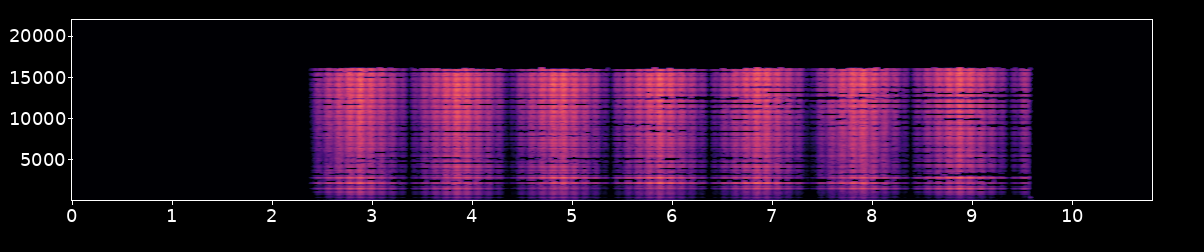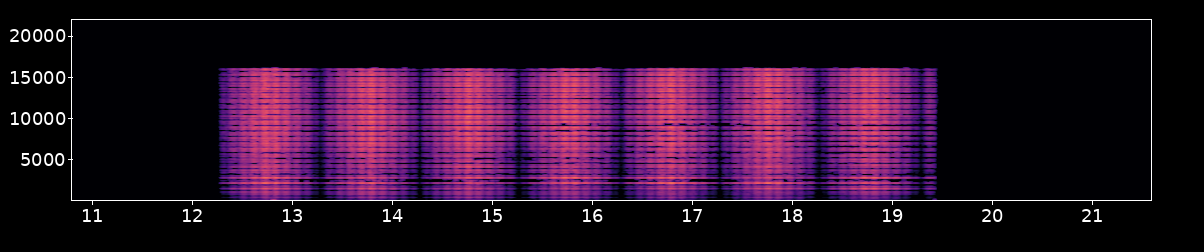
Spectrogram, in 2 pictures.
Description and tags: Levitating FX
Made on FM8 with some volume envelopes!! Directly synthesized, not layered.
FX, Imaging, Machine, Sci-Fi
